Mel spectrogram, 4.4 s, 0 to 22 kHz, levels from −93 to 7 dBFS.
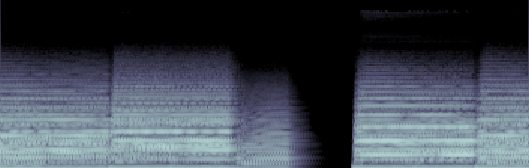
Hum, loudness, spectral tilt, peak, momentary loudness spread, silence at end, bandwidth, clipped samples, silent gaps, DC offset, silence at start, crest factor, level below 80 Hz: none; -17 LUFS; -9 dB/octave; -4 dBFS; 12 LU; 0 s; 5.6 kHz; under 0.1%; 2.77-2.93 s; 5%; 0 s; 14 dB; -46 dBFS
